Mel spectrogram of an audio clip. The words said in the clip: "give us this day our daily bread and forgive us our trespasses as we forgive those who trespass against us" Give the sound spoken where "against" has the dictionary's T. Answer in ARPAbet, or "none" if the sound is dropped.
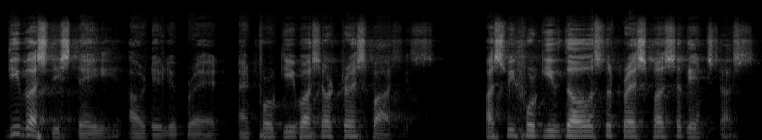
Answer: T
